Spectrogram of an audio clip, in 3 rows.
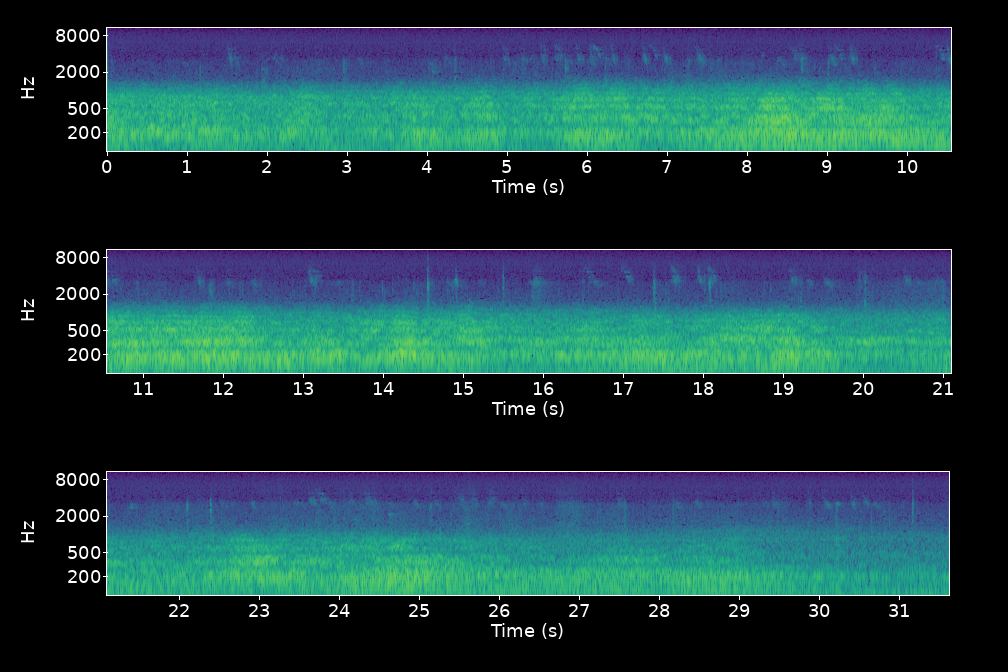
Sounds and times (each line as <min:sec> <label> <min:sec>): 0:00.0 noise of the plane 0:31.6
0:04.0 birds 0:07.8
0:14.8 birds 0:31.3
